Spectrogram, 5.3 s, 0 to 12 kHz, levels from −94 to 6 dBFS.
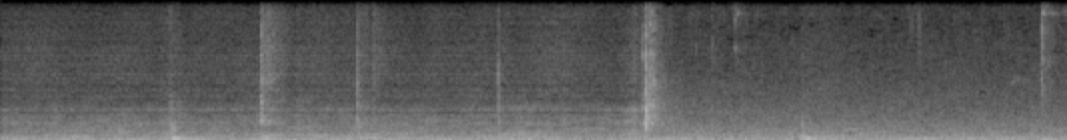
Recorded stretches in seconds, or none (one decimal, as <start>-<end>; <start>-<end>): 3.2-5.3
